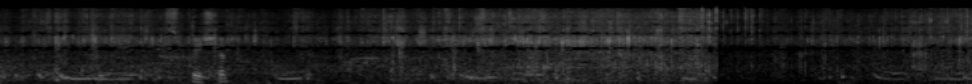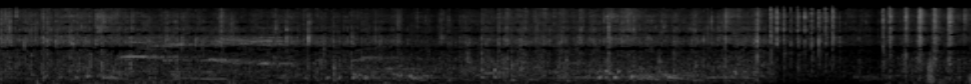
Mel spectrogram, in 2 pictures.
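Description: Pigeons coo with low, rolling calls close by.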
